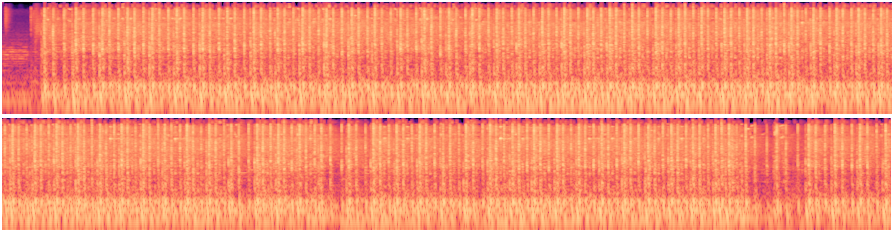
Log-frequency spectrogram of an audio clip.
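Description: A speed bag is punched by an amateur boxing champion in a continuous, rapid, loud drumming rhythm that runs for over twenty seconds with only a few split-second breaks.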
